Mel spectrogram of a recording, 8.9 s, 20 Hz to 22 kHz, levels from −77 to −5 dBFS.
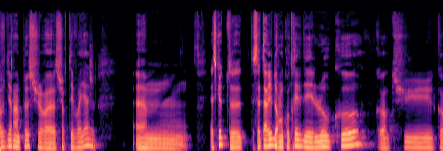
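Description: From 5.87 s to the end of the clip, right after "ça t'arrive de", the speech suddenly slows to roughly half pace (0.509 times normal speed) in a time-stretched section. The pitch does not drop as it would with a slowed playback rate, which is what separates this from a simple speed change. The likely cause is software lengthening the audio by repeating short slices, which leaves the slowed speech dragging rather than deeper.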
